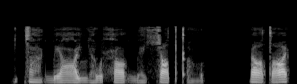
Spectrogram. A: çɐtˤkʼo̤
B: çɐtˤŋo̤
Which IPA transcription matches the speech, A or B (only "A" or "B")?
A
